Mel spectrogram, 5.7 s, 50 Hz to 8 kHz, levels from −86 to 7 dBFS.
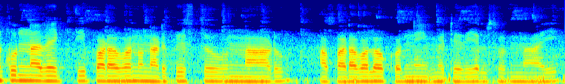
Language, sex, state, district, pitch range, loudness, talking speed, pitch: Telugu, male, Telangana, Mahabubabad, 120-130 Hz, -18 LUFS, 105 wpm, 120 Hz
